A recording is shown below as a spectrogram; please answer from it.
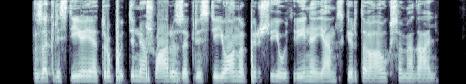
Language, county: Lithuanian, Klaipėda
